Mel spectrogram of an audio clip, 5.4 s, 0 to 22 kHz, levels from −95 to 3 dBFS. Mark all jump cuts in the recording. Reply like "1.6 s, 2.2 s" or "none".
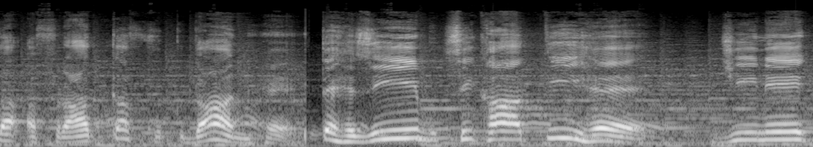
2.0 s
